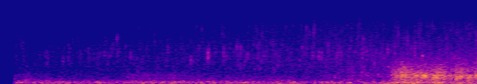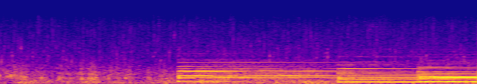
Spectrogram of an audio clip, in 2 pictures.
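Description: Recorded rain falling steadily at a low level, joined about six seconds in by a louder low rumble of thunder. About ten seconds in, sustained chords of an electronic chillstep track come in over the rain and change twice.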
